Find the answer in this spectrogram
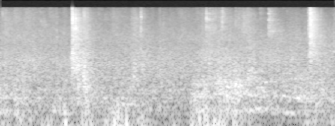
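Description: Faint room noise with one short, sharp sound about a second in and a few softer low bumps after it.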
